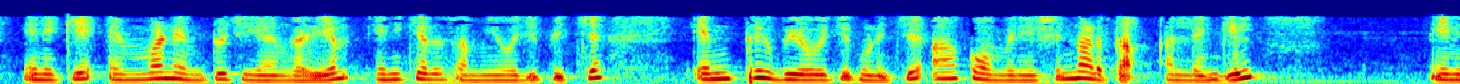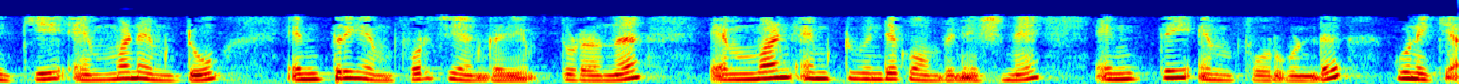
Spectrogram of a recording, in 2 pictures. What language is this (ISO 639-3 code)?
mal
